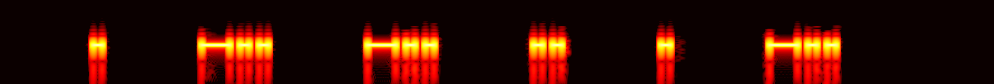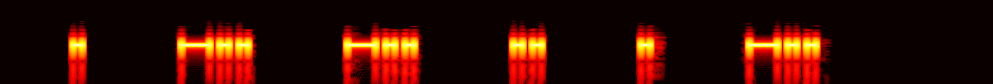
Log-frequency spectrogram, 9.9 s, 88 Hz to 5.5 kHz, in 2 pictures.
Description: Morse code, heard as a keyed tone, about 25 wpm, spaced as for 13 wpm, 600 Hz. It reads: EDDIED EDDIED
